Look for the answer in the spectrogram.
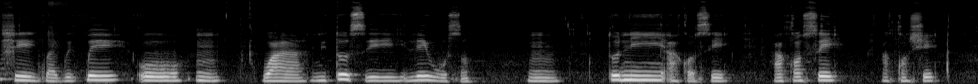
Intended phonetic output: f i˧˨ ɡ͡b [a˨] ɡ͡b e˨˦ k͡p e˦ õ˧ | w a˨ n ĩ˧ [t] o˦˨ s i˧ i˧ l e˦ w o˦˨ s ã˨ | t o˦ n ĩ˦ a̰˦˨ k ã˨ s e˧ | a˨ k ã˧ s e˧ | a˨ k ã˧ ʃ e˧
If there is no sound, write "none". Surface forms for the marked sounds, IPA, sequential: a˨, t

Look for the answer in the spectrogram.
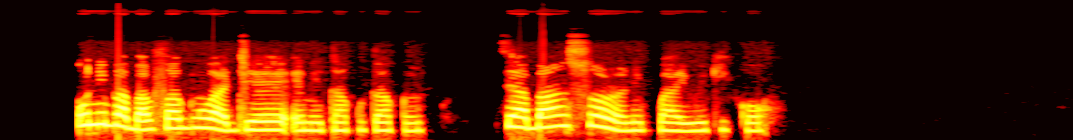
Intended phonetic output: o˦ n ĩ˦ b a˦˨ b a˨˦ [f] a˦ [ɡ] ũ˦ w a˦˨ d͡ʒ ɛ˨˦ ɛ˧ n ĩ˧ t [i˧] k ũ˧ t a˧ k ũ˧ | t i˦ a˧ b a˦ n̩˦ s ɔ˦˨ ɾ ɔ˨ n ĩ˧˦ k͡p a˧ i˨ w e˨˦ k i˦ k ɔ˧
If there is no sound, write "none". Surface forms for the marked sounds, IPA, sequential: f, ɡ, a˧

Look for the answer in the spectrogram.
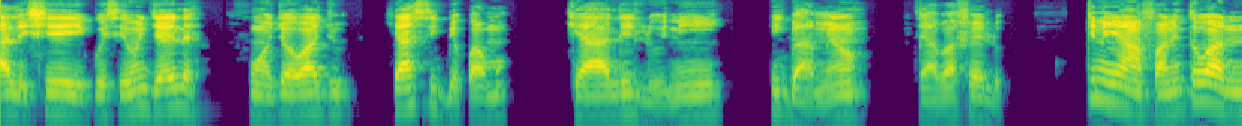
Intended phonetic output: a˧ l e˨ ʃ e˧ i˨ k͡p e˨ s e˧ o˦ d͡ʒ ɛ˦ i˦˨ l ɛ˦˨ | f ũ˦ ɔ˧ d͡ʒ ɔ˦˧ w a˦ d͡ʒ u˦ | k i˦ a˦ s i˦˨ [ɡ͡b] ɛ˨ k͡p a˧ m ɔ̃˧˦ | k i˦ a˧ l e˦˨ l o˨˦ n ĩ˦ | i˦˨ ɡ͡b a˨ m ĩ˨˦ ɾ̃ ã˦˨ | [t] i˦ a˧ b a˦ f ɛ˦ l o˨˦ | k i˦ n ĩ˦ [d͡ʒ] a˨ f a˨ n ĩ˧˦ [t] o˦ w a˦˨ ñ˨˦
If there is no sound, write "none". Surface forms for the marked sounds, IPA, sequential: ɡ͡b, t, none, t

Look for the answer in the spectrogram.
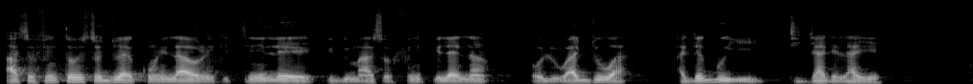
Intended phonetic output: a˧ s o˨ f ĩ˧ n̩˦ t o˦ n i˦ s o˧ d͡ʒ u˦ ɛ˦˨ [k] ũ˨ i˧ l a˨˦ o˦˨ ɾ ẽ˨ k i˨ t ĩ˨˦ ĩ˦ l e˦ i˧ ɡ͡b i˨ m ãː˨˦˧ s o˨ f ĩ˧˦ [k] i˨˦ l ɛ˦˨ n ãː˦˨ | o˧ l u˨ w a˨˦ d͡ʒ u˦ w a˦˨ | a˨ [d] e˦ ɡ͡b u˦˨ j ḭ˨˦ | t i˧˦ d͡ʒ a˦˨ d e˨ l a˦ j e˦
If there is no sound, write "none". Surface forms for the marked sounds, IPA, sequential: k, k͡p, d

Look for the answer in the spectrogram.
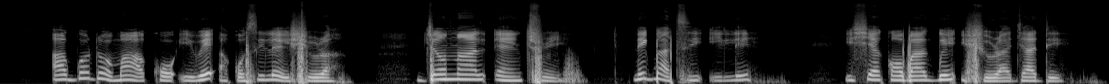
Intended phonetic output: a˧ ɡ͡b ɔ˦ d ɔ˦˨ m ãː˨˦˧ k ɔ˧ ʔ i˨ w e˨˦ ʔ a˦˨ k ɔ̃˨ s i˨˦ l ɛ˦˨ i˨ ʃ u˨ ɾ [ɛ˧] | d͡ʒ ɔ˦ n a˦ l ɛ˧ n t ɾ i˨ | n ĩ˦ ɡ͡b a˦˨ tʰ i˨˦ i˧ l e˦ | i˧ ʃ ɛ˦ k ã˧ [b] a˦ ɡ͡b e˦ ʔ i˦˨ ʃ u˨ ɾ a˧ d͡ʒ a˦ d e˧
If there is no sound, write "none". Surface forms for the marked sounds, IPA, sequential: a˧, b

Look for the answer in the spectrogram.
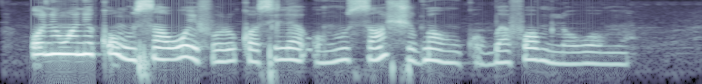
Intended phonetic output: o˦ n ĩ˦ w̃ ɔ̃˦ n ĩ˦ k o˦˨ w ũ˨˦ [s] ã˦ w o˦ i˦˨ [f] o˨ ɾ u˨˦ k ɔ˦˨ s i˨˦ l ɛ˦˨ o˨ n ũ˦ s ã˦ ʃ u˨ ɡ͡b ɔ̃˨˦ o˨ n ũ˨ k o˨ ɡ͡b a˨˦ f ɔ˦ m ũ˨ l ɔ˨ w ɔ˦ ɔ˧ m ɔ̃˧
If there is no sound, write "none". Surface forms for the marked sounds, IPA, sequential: s, f

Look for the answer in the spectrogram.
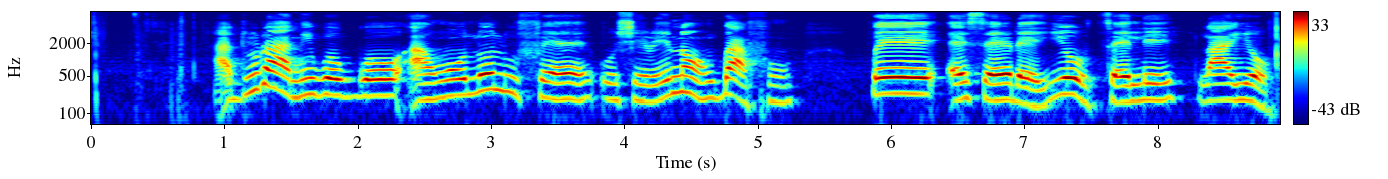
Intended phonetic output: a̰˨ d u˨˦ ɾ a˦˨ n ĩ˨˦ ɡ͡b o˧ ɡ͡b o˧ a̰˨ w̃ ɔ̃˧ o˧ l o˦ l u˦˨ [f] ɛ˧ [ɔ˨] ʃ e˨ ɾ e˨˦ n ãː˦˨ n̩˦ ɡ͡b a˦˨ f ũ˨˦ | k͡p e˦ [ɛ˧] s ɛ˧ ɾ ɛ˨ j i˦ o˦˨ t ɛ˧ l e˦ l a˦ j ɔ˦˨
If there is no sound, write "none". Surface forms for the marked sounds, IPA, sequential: f, o˨, ɛ˧

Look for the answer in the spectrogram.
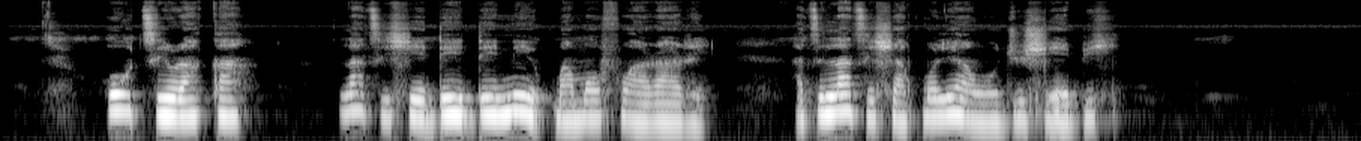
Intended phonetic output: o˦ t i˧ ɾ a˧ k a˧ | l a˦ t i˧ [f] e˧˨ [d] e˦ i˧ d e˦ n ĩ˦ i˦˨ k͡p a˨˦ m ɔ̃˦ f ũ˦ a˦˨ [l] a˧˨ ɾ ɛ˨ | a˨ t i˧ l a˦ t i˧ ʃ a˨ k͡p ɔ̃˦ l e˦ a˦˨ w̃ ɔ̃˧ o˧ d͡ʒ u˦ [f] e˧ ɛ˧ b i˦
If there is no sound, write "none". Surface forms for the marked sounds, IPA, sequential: ʃ, d, ɾ, ʃ

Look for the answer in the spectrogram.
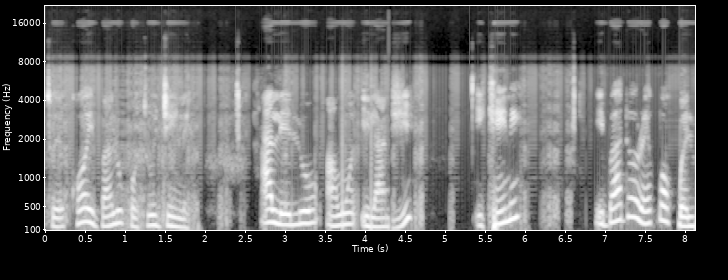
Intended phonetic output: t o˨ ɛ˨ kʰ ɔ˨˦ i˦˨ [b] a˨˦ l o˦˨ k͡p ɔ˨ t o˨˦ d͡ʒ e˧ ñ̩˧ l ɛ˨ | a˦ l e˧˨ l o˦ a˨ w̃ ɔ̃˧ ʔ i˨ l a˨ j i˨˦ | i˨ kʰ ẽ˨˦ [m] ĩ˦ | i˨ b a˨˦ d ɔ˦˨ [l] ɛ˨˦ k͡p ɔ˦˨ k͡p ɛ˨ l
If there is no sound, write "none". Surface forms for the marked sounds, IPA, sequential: b, n, ɾ

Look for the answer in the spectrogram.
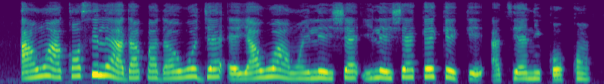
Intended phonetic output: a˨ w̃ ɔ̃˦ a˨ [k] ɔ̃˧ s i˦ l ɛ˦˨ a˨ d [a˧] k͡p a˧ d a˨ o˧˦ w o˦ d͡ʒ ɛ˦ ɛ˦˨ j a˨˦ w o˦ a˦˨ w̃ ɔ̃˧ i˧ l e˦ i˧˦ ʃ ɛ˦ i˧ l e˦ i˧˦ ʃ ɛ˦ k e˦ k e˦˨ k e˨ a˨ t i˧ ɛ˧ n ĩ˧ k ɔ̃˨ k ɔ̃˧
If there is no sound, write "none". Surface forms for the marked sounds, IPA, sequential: k, a˧

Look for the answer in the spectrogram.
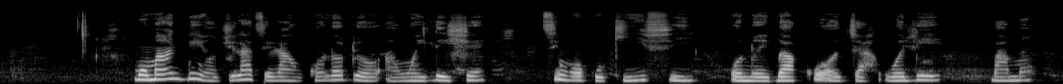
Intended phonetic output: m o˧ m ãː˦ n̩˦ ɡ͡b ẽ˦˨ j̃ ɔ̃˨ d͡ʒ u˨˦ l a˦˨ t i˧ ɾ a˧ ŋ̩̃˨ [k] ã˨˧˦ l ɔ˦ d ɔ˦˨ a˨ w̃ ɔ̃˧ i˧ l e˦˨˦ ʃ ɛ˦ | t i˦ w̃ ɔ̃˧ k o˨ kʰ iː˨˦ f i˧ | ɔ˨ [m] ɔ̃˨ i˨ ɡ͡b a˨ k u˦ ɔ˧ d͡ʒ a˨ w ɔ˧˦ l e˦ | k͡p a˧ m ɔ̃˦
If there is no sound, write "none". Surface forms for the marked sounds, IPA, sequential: k, n

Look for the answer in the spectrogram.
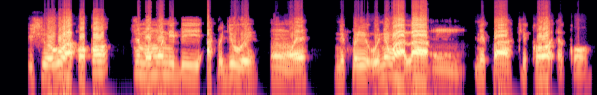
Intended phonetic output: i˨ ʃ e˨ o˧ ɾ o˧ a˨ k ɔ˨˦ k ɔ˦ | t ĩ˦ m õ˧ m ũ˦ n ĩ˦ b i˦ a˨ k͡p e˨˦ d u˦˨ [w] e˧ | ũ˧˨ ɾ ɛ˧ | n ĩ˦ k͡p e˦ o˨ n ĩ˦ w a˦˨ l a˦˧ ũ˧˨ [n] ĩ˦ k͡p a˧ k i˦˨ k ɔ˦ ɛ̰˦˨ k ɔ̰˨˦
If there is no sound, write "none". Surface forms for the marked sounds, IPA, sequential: w, n

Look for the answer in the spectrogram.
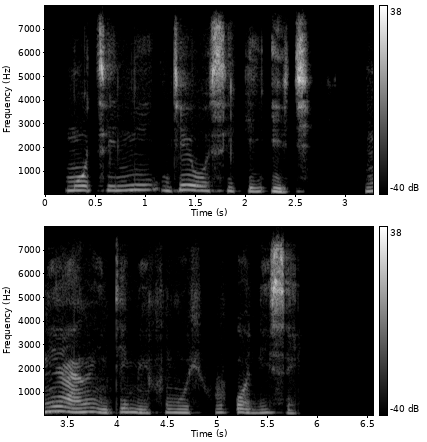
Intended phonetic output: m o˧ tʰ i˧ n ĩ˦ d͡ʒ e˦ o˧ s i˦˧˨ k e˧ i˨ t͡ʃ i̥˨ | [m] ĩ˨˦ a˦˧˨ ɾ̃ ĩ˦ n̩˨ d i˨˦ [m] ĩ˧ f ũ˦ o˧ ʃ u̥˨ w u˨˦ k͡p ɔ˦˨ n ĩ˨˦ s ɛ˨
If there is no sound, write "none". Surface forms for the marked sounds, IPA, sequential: n, m

